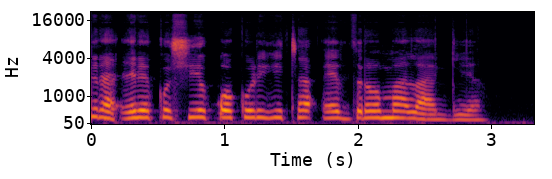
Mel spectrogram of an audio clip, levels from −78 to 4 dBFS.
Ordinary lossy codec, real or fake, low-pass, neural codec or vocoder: none; fake; none; codec, 44.1 kHz, 2.6 kbps, SNAC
